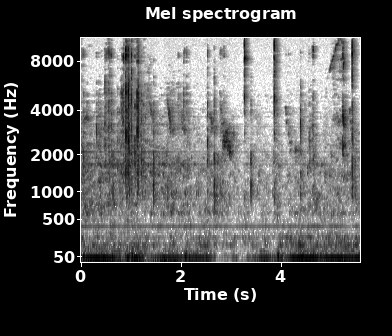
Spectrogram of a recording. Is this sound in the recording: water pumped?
no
